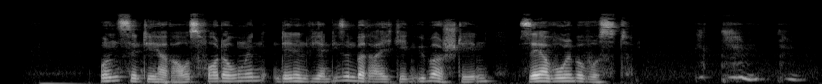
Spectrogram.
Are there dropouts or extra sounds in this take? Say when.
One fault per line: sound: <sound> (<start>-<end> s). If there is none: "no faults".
sound: throat clearing (6.9-8.1 s)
